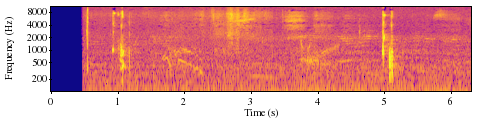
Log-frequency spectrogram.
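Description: Three or four short, sharp catch sounds over about six seconds against quiet room noise, consistent with hiccups.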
